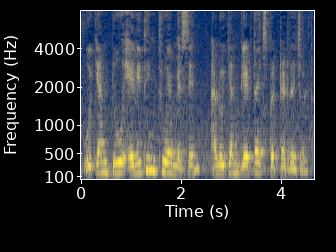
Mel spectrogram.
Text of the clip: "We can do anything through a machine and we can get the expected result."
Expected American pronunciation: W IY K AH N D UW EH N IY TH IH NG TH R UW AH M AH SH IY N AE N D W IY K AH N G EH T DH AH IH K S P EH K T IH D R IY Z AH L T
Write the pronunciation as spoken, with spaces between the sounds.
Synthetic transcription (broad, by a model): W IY K AH N D UW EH N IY T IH NG T R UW AH M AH S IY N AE N D W IY K AH N G EH T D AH IH K S P EH K T IH D R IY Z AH L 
